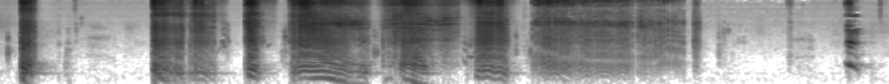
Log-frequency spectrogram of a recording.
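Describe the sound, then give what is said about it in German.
A long run of loud, sputtering fart noises, several rasping bursts strung together over about five seconds, prominent, with a short extra burst near the end. “jetzt muss ich noch mehr pupsen.”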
